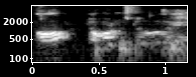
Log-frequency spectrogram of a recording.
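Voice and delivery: breathy whispered warning. Real, not acted. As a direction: whisper it under your breath. Whispered aside in chat.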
